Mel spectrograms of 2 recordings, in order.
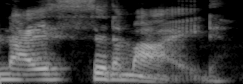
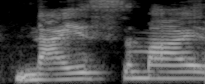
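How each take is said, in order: First: "niacinamide" in full, like "nye-a-sinamide"; corrected pronunciation. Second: "Niacinamide" with a syllable dropped, like "nye-a-simide"; old mispronunciation. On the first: Vlogger checking the word she looked up, corrected pronunciation. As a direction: sound out every syllable of "niacinamide": nye-a-sin-a-mide. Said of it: "I think it's niacinamide". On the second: Vlogger testing how she has been saying the word, mispronounced. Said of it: "I've been saying this word wrong". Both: Shown as a demonstration.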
